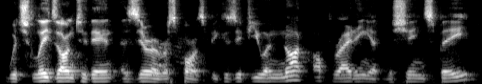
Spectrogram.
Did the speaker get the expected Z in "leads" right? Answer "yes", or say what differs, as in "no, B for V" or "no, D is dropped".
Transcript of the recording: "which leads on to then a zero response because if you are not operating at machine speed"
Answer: yes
